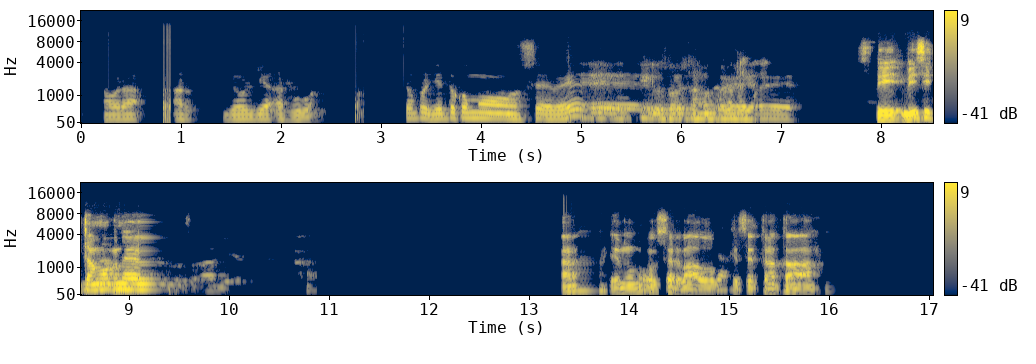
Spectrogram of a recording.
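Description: A middle-aged man speaks calmly over an online call, with pauses.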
